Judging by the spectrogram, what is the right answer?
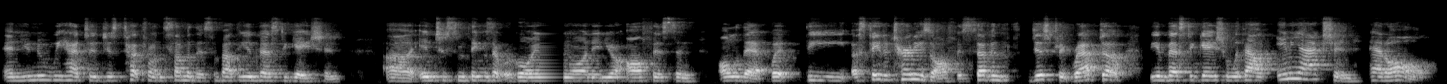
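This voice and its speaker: A woman's voice: fairly low pitch, moderate pace, roomy sound. A woman hosting an interview, asking chatty, encouraging questions. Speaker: talk show host.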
